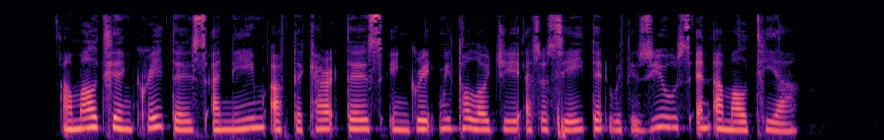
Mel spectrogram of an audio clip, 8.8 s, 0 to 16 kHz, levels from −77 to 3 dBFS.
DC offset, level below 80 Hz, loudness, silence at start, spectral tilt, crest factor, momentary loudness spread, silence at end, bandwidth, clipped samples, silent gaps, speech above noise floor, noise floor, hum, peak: under 0.1%; -58 dBFS; -23 LUFS; 0.65 s; -4.5 dB/octave; 24 dB; 7 LU; 0.85 s; 12 kHz; under 0.1%; none; 57 dB; -79 dBFS; none; 0 dBFS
